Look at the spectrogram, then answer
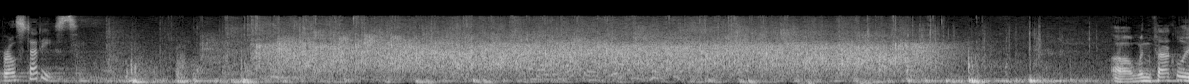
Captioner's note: applause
